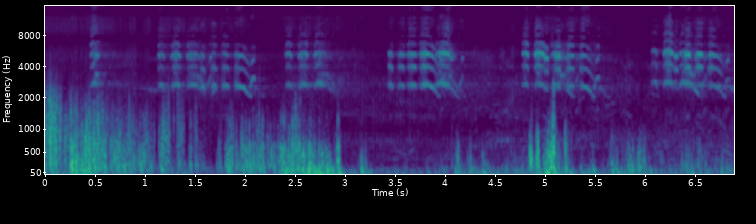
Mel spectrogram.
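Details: A Red-wattled Lapwing (Tatiri) calls on an evening in Bahria Town, Karachi: bursts of sharp, strident, high notes every second or so, over loud low rumbling background noise.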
